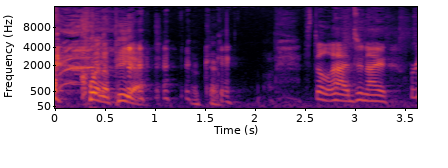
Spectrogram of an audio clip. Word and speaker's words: Quinnipiac: Welcome to all the teams from Quinnipiac and I think all them other. Is that how you pronounce it? No, it's not it. Quinnipiac.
